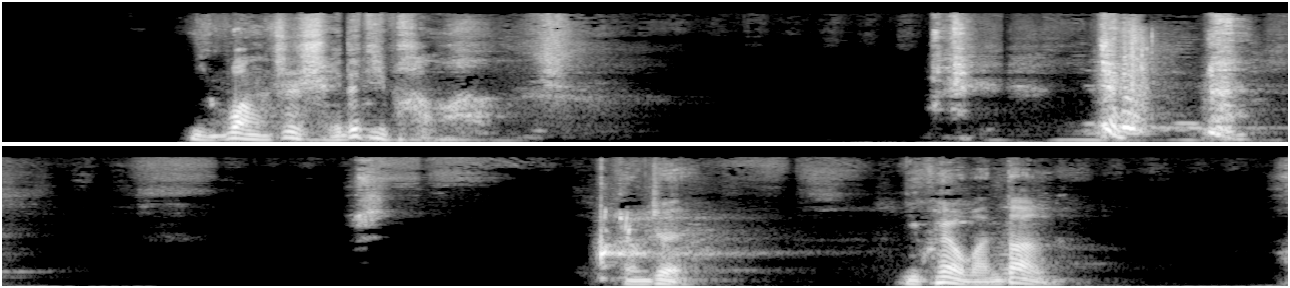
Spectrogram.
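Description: A second young man speaks with menace up close.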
